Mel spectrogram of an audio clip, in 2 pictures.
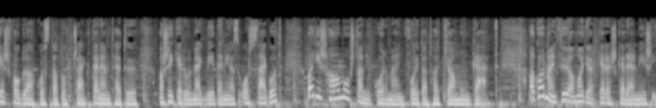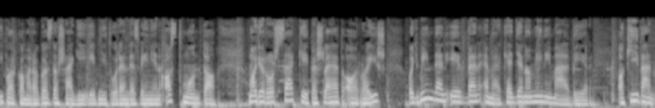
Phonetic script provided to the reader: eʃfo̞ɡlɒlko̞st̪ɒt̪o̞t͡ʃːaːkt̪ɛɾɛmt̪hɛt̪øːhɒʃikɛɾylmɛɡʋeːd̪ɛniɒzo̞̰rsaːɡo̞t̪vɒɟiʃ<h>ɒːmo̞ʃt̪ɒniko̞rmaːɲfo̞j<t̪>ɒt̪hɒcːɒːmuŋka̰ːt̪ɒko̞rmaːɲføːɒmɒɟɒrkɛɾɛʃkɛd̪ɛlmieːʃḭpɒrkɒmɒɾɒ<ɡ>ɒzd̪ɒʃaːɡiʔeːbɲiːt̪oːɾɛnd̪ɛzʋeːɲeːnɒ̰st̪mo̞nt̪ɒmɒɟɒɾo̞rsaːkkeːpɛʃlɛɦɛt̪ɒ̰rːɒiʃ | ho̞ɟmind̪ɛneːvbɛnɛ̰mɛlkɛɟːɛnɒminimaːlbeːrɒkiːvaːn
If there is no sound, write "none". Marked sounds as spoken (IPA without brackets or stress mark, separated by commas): h, t̪, ɡ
